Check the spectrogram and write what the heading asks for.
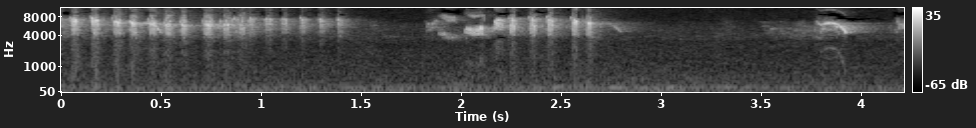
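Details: Thin, very high trilled chatter from a scarlet-backed flowerpecker: a long fast ticking run, a second shorter burst, then a lone sharp note after a pause.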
